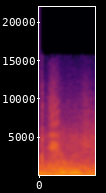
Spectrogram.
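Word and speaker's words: Charisse: I'm Sharice. Can you spell it first? Spell the first? Both names, yeah. Sharice, C-H-A-R-I-S-S-E. Thank you very much, Sharice.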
